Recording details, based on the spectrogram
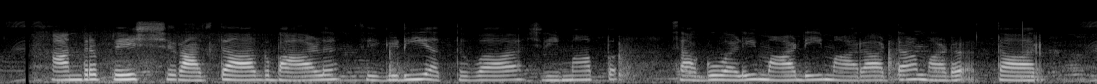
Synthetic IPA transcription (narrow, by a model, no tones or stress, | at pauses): aːnd̪ɾɐpeːʃɾaːd͡ʒt̪aːɡbʱaːɭsiɡɽiɐt̪ʰɐʋaːʃɾiːmaːp | saːɡuʋɐɭimaːɽimaːɾaːʈamaːɽt̪aːɾ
